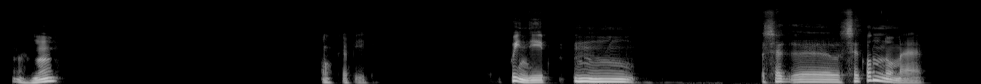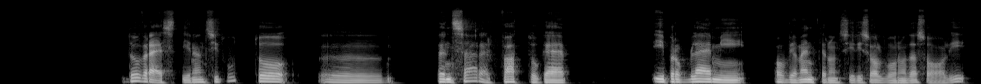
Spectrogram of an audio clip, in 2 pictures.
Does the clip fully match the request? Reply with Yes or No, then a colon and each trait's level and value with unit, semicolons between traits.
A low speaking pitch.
Yes: low, 110 Hz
